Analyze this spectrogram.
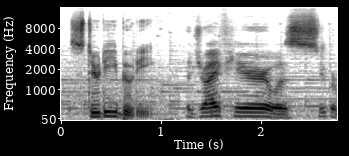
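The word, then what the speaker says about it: Study Butte: to studybuddy or as kara likes to say steady butt spell b-u-t-t-e turns out we were both wrong it's pronounced studi booty the drive here was super pretty it was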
